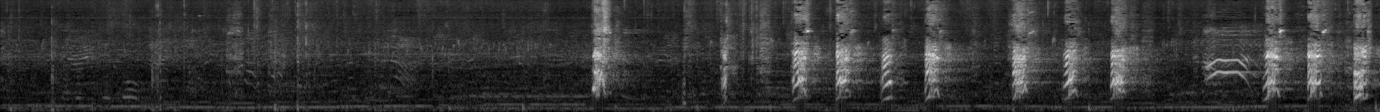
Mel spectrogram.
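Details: A Siberian Husky acting as a guard dog lets loose a run of loud, sharp barks, about two a second and irregularly spaced. They follow several seconds of low murmuring voices and soft background tones.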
